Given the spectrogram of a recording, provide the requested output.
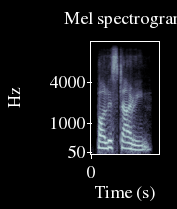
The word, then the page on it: polystyrene: Indian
